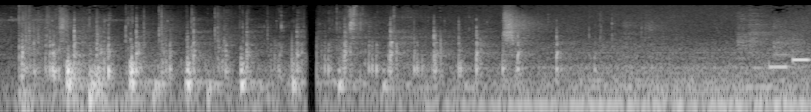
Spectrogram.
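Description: Heavy steel, concrete-filled American Security BFX gun safe being rocked back and forth by hand: rapid rattling metal knocks and clunks, densest in the first two seconds and sparser after, the jolts meant to trip the impact sensor inside. Near the end a phone's alert tone starts.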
